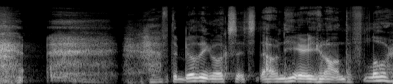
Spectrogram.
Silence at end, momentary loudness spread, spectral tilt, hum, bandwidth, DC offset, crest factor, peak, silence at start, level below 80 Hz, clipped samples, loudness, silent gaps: 0 s; 15 LU; -5 dB/octave; none; 16 kHz; under 0.1%; 18 dB; 0 dBFS; 0 s; -56 dBFS; under 0.1%; -19 LUFS; none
